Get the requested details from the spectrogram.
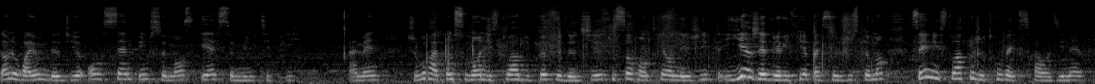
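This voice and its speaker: A woman's fairly high voice at a fairly quick pace, with music in the background. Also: ordinary pitch variation. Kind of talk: bible teaching on live stream. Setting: live stream. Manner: fast.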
